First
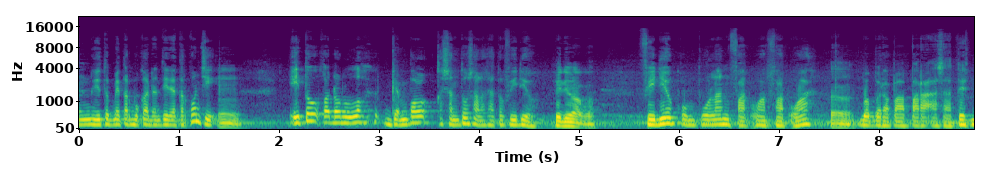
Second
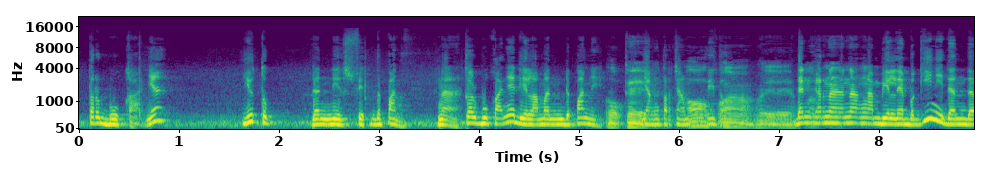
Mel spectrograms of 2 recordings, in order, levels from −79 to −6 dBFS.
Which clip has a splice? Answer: second; 1 cut; at 3.8 s

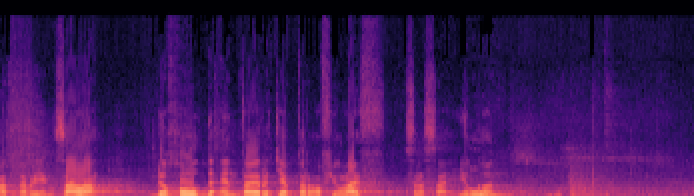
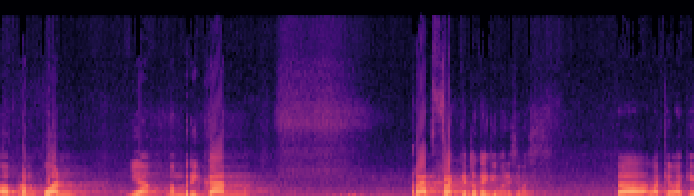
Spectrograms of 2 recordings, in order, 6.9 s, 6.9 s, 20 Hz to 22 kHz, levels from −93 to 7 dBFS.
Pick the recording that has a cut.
second; 1 cut; at 6.0 s

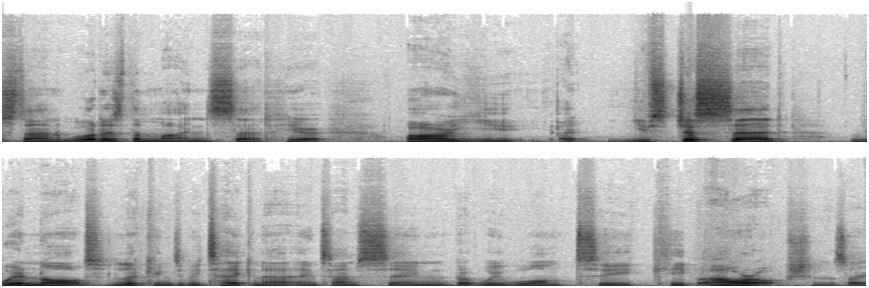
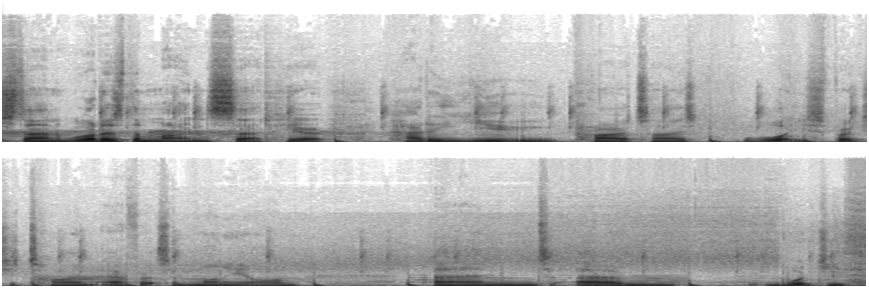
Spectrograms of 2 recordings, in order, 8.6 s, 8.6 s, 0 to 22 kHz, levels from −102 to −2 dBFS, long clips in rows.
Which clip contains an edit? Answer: second; 1 cut; at 1.8 s

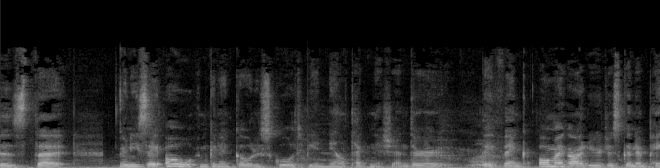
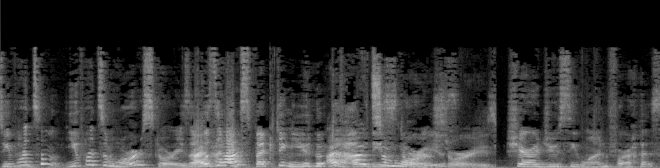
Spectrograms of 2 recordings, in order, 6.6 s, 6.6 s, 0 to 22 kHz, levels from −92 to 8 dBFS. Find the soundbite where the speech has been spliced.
second; 1 cut; at 4.8 s

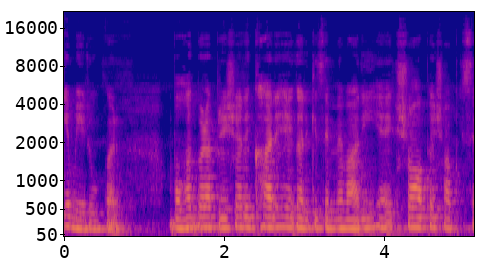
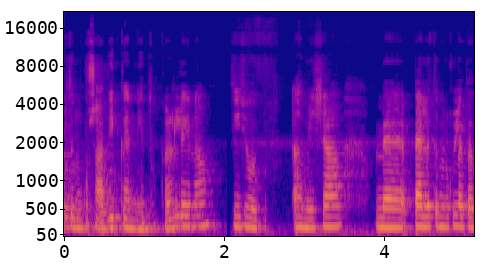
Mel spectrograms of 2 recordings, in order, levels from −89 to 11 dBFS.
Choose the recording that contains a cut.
second; 1 cut; at 2.0 s

